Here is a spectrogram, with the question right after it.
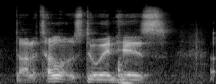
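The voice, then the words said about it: Awful impression of cartoon character. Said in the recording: “my awful impression of Splinter”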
